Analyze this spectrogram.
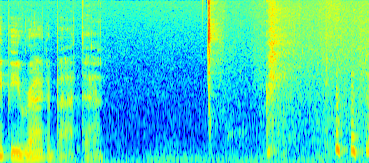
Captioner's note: chuckles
